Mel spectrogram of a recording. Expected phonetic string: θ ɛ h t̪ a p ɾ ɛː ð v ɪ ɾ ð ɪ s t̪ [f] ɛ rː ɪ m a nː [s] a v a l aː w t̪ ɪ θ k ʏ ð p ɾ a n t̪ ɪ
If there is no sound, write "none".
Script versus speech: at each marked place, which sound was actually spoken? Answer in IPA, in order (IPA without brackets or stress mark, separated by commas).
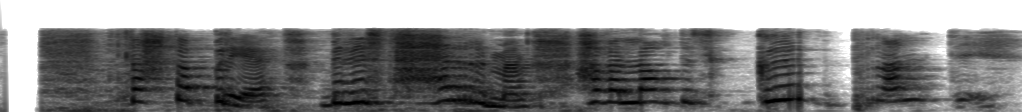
h, h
